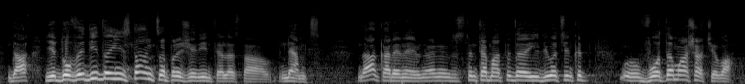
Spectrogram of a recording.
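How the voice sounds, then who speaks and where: A man with a rather high, soft-toned voice. He talks as an interview guest, pressing his points and acting out the conversations he retells. He uses many fillers and restarts. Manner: animated, many fillers and restarts, acts out quoted exchanges. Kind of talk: emphatic storytelling in conversation.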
